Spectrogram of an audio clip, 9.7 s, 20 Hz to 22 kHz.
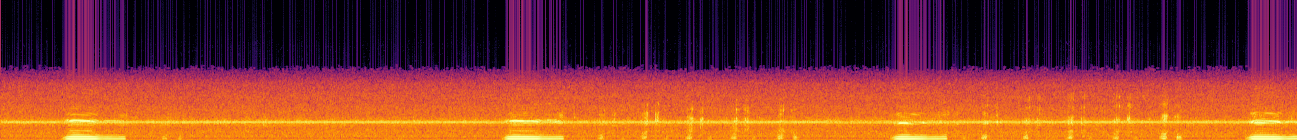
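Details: Male Eurasian eagle-owl, Netherlands, 6 February 2013 at 17:30: four deep, brief hoots repeated about every three seconds, interspersed with faint tapping clicks, over a steady thin high tone.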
